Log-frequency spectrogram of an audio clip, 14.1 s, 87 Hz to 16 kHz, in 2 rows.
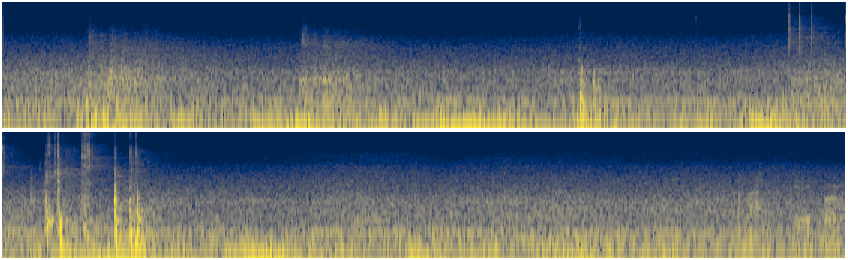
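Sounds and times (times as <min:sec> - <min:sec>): crimping tool clicking: 0:06.6 - 0:07.9.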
